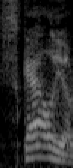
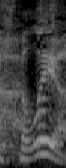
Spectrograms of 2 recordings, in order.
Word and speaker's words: Scalia: Now, You pronounced Scalia wrong. Yes, it's actually Scalia.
